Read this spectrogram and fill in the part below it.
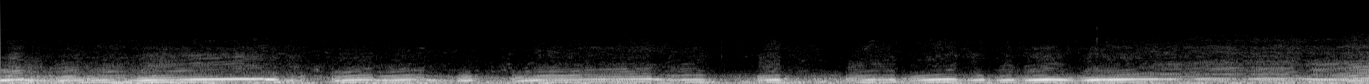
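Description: A rally car geared for a speedway track revs hard during a khanacross run, its engine droning steadily and loud with repeated rises and dips in pitch as it sits between first and second gear.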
